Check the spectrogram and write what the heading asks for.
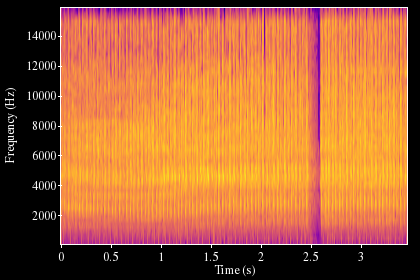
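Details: Rapid regular mechanical ratchet clicks, about three per second, as a 50-plus woman raises her dermaroller's needle depth to 0.75 mm to treat a facial incision area.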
